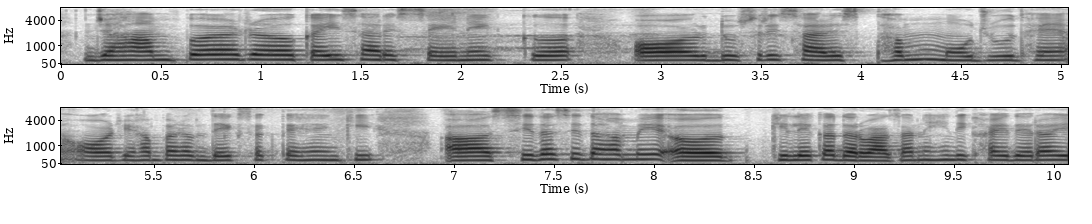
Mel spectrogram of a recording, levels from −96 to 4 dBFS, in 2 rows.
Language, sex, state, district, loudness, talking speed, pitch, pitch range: Hindi, female, Bihar, Bhagalpur, -16 LUFS, 180 wpm, 225 Hz, 215-240 Hz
